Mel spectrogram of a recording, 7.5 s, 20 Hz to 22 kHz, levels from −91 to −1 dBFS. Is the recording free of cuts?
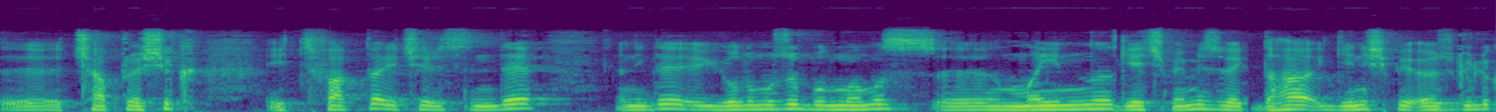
no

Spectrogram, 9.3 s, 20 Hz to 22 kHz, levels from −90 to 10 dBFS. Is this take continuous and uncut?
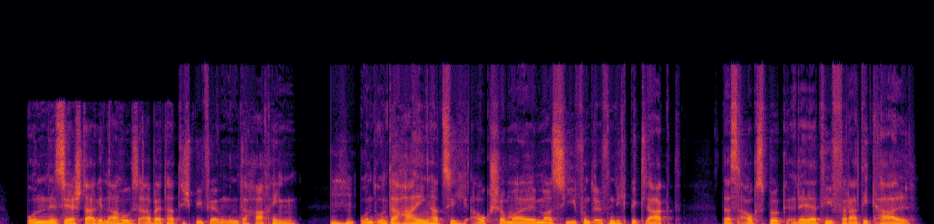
yes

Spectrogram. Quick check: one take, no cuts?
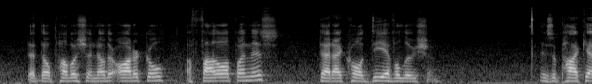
yes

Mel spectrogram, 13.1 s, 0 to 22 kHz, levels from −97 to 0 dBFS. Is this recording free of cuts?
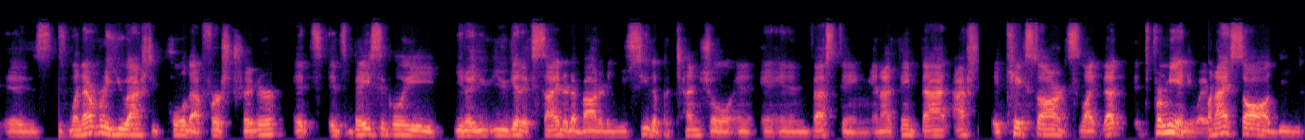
no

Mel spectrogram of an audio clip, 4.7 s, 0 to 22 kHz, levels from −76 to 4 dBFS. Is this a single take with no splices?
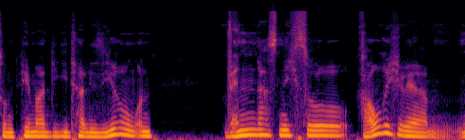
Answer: yes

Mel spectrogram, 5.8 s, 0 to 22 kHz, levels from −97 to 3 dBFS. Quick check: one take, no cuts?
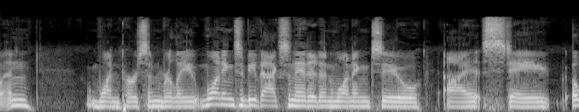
no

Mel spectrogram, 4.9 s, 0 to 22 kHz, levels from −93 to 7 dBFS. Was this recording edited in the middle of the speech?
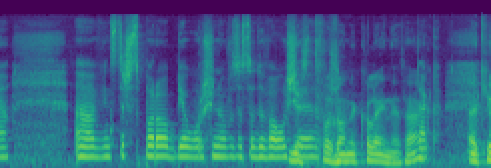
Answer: no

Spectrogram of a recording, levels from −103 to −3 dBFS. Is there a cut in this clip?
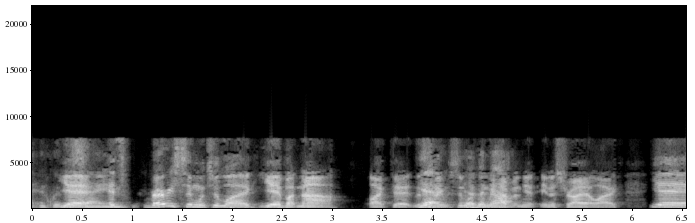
no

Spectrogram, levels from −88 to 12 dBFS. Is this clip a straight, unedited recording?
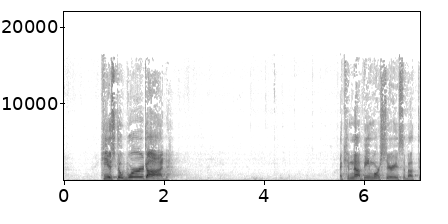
no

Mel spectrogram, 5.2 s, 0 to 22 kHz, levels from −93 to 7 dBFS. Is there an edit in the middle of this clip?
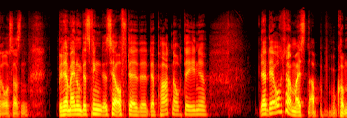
no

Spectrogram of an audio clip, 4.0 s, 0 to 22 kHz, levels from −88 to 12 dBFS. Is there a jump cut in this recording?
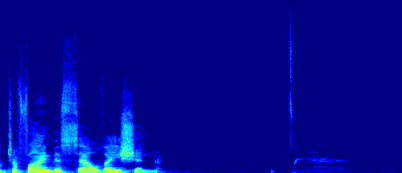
no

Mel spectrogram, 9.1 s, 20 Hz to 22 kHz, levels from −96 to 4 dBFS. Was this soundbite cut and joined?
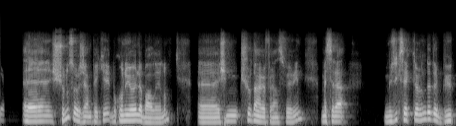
no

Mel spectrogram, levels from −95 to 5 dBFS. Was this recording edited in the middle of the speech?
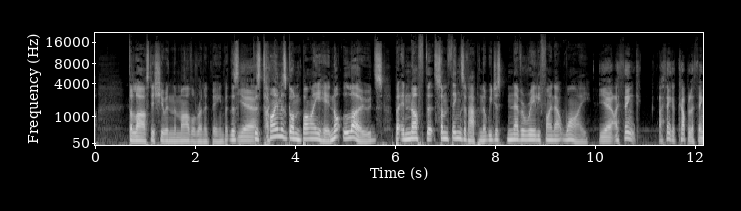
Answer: no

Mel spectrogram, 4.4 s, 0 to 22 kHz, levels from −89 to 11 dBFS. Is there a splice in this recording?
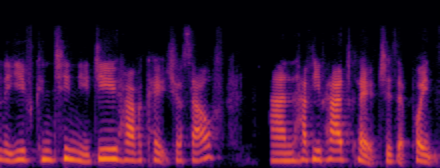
no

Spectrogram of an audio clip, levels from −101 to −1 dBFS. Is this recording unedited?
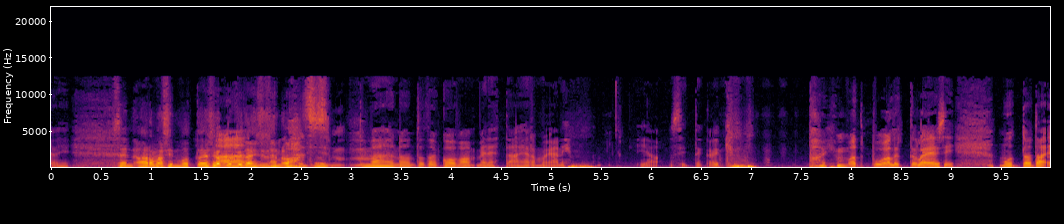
yes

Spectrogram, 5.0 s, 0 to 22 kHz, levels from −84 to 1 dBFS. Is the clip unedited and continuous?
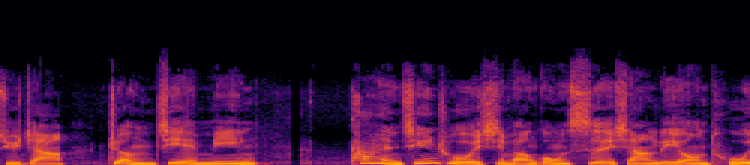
yes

